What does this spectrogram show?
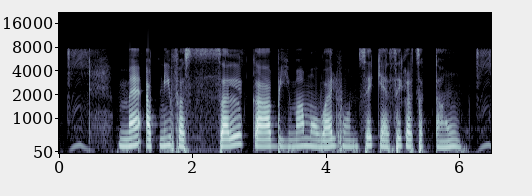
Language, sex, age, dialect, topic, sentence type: Hindi, female, 25-30, Garhwali, banking, question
